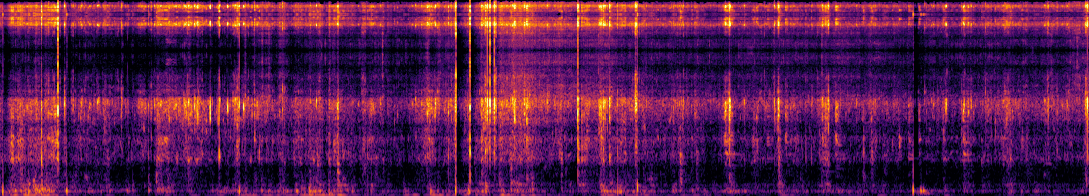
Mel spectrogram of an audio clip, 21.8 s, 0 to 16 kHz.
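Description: Water rushing and splashing along the hull of a 29er skiff under sail, with wind noise and scattered sharp knocks on the boat.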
